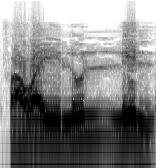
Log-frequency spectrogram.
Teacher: এই লাম যেহেতু তাসদীদ সেজন্য এই লামটা দুইবার উচ্চারণ হবে। · এখানে হচ্ছে ইদগামে বেলা গুন্না। তানউইনের পরে যদি লাম র আসে তখন সেটা ইদগামে বেলা গুন্না হবে, তানউইনটা লাম র মধ্যে প্রবেশ করে যাবে গুন্নাবিহীন। এখানে লামটা হচ্ছে ইদগামে বেলা গুন্নার হরফ।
